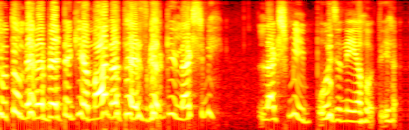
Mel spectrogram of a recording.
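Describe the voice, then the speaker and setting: Woman acting a high-voiced, protective old mother-in-law. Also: dry recording, studio quality. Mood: tender, emphatic. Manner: emphatic, emotional, solemn. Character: wronged elderly mother-in-law, protective, sorrowful, resolute. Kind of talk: dramatic Hindi audio story acting.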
